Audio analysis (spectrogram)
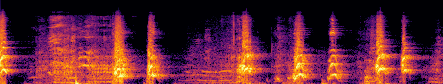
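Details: Saint Bernard barking in a run of short, resonant woofs, several close together near the end, mixed with human speech.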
